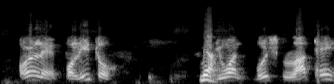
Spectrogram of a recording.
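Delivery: put-on Salvadoran accent. Retelling an El Salvadoran man offering someone a drink, in a thick Salvadoran accent. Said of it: "El Salvadoran man with a thick accent go".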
